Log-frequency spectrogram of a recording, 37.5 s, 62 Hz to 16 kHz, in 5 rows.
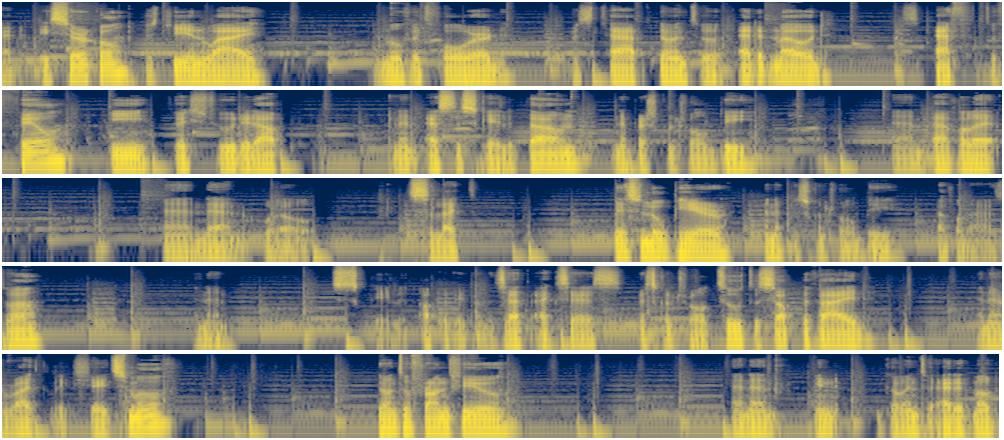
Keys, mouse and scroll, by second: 0.9 g, 3.2 shift+middle click, 3.7-4.0 scroll up 2, 4.0 Tab, 4.7 shift+middle click, 5.3-6.6 scroll up 1, 6.6 f, 7.9 e, 10.4 s, 12.3 b, 17.8 2, 18.6 click, 18.9 click, 19.5 shift+middle click, 20.3-20.6 scroll up 1, 21.0 b, 23.4 a, 23.6 s, 25.9 Tab, 27.3 ctrl+2, 29.4-30.6 right drag, 30.6 middle click, 31.3-34.0 scroll down 1, 35.7 Tab, 36.1 a, 36.5-37.4 scroll up 2.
